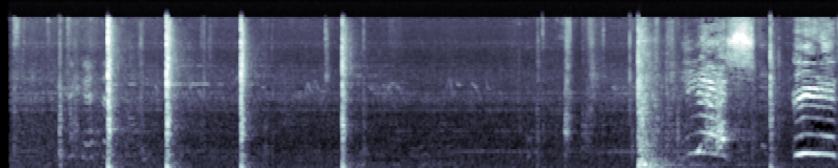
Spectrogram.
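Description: Basketball bounced on a concrete court: four bounces in the first three and a half seconds, further apart each time. About six and a half seconds in comes a loud burst, then a boy's voice calls out.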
